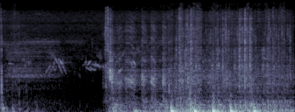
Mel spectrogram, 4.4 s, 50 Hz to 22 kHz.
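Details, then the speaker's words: 1989 Ford Probe GT parts car, cranking with the clutch pedal pressed: starter churn breaks into a few uneven low thumps, about three a second, that die when cranking stops; sounds like only one cylinder firing, not enough to run. "um we're firing it sounds like on one cylinder which isn't enough to get the car to actually uh run on its own"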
